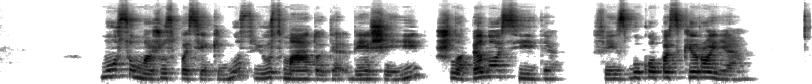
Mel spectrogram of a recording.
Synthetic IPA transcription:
muːsuːmɐʒʊspɐsʲiɛkʲɪmʊsjuːsmɑːt̪oːt̪ʲɛʋʲeːʃʲɛjiːʃlˠɐpʲɛnoːsʲiːt̪ʲɛ | fʲɛɪzbʊkoːpɐsʲkʲɪɾoːjɛ

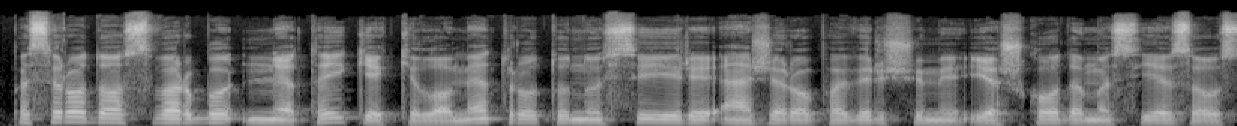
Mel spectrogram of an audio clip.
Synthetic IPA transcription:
pɐsʲɪɾoːd̪oːsʋɐɾbʊnʲɛt̪ɐɪkʲɛkʲɪlˠoːmʲɛt̪ɾʊt̪ʊnʊsʲɪiːɾʲɪʔæːʒʲɛɾoːpɐʋʲɪɾʲʃʲʊmʲɪiɛʃkoːd̪ɐmɐsjeːzɐʊs

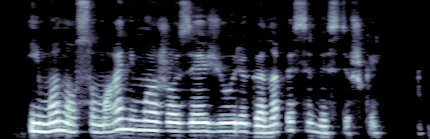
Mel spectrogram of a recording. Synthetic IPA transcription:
iːmɑːnoːsʊmɑːnʲiːmɑːʒoːzʲɛʒʲuːɾʲɪɡɐnɐpʲɛsʲɪmʲɪsʲt̪ʲɪʃkɐɪ

